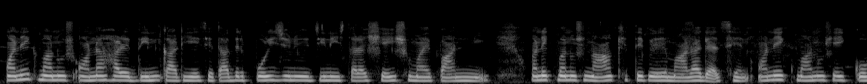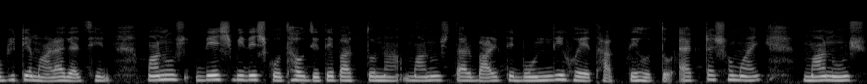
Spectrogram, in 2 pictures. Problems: none marked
